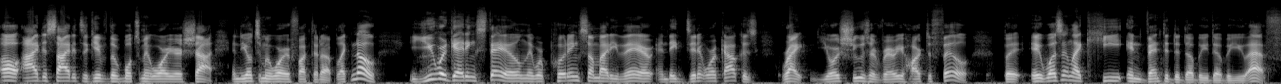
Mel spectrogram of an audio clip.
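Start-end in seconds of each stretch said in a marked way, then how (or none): none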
